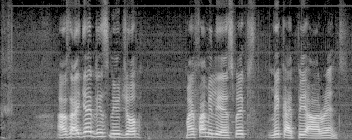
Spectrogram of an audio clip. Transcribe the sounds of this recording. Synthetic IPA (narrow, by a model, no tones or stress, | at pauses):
azaɪɡɛt̚ðisnjud͡ʒɔb | maɪfamiliɛspɛk̚t | mekaɪpeaʊəɹɛ̃nt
